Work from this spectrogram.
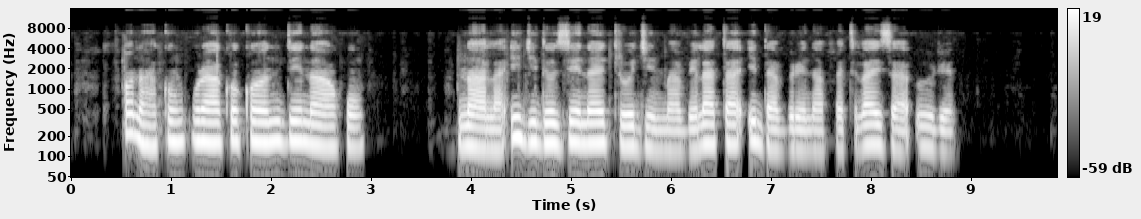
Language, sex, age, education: Igbo, female, 30-45, tertiary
